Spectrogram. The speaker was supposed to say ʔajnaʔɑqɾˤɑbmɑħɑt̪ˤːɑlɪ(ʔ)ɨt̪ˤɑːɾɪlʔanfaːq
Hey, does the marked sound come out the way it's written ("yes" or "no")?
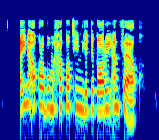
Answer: no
